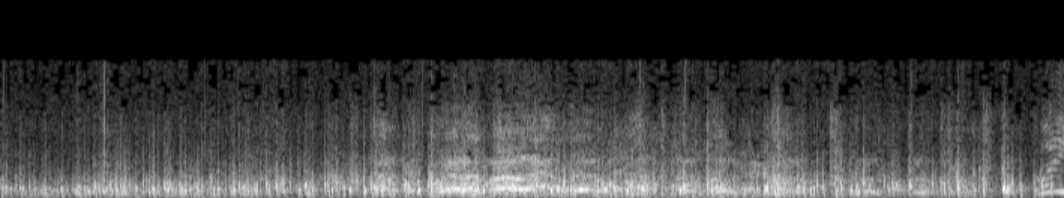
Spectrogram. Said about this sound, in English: It was an hour later when the three outlaws, headed by Jake, rode into Dalton with Betty and the other passenger from the coach.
